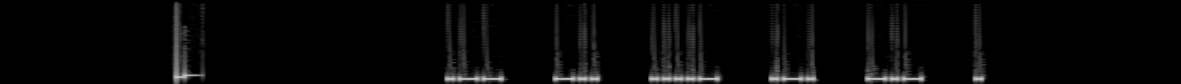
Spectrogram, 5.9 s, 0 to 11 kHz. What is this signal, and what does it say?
Morse code, heard as a keyed tone, about 40 wpm, spaced as for 23 wpm, 700 Hz. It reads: WD4RKE
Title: USA Call Signs - 6 Characters - 3x Character Spacing - 40wpm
